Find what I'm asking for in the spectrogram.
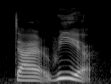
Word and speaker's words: diarrhea: 而 diarrhea 这个字呢，首先它的 h 是不发音的，结尾的 ea 不是发 e，而是念 ear。 diarrhea 重点是这个字它的重音是在 r 的音，diarrhea。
